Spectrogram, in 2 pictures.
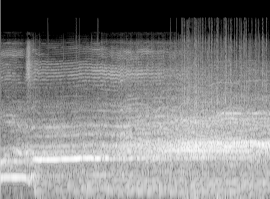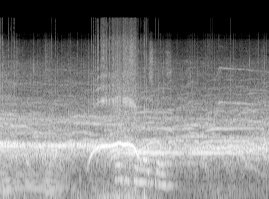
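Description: Acoustic guitar's final strummed chord ringing out for several seconds under a live audience's high-pitched screaming and whooping, which swells after the chord dies away.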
